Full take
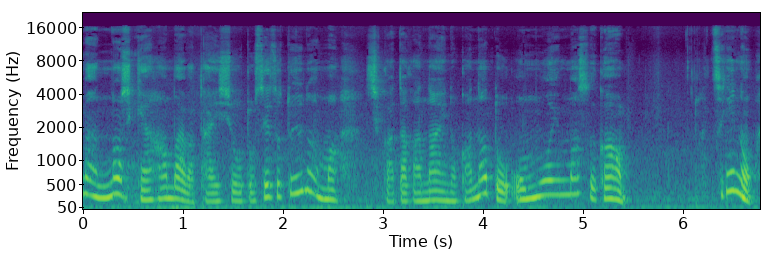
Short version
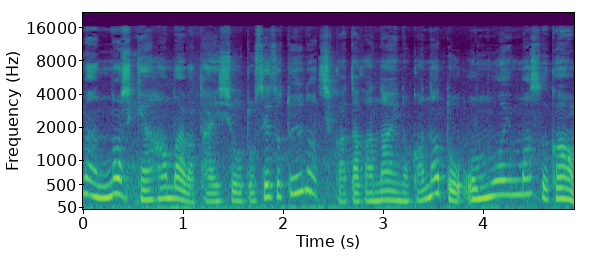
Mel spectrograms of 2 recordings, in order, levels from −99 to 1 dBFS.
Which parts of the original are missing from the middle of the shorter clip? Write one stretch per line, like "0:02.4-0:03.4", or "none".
0:02.3-0:02.8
